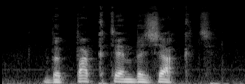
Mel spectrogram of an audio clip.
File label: "bepakt en bezakt", Dutch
